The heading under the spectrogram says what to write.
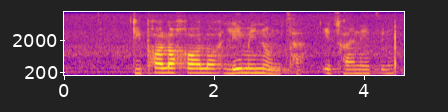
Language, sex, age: Tswana, female, 18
